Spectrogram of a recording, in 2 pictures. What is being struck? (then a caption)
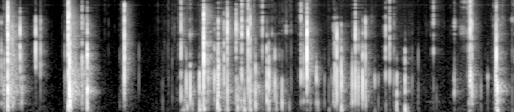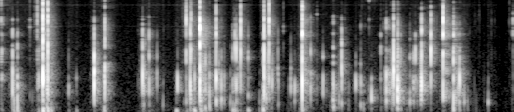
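Plastic snack bag. Long matte nails of both hands tap, press and scratch the film of a full, printed plastic marshmallow bag. Quiet bursts of bright, dry crinkling and crackling come in irregular clusters separated by short silences, with almost no low end and no ring after each touch.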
